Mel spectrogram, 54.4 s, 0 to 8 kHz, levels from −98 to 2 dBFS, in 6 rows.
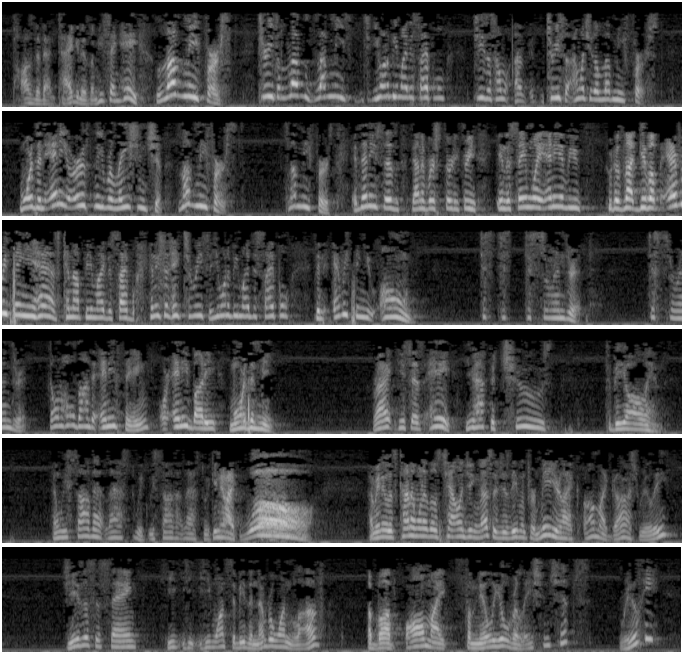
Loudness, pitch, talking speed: -33 LUFS, 200 Hz, 185 wpm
